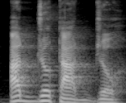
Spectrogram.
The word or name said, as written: aggiotaggio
